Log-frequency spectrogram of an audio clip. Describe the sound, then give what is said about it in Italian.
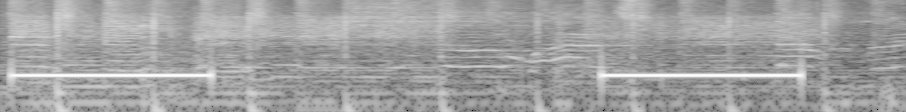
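An outgoing phone call to Emilio Fede, placed from a live broadcast, rings: two steady, mid-pitched tones, each about a second long, separated by a two-second pause, over a busy musical background. “Beh, abbiamo provato a fare una cosa incredibile, chiamare Emilio Fede, cioè i Cazzo, che sono degli ammiratori degli interventi di Fede alla Zanzara, hanno provato a chiamare Fede con un numero da qui, dalla diretta.”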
